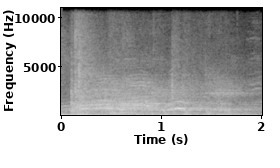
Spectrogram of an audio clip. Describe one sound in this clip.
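A skateboard clatters on a hard floor.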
